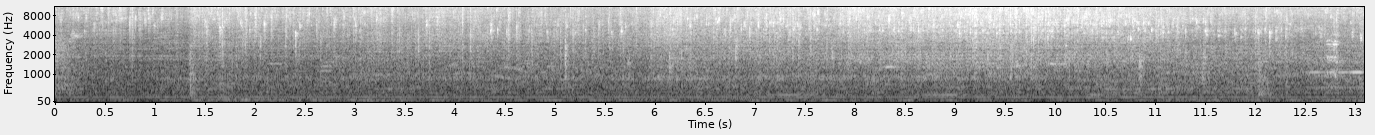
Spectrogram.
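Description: Eggplant slices sizzling and crackling as they fry in a little oil in a nonstick pan, the sizzle growing gradually louder as more slices are added. A steady low hum runs underneath.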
